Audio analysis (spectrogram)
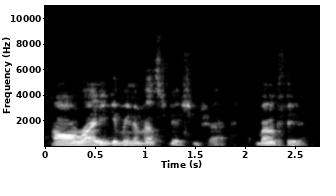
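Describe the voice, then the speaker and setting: A man running a tabletop game as game master, slowly describing rooms and calling for dice checks. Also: medium pitch, steady tone, dull audio, slight background noise. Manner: slow, descriptive scene-setting with small restarts.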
